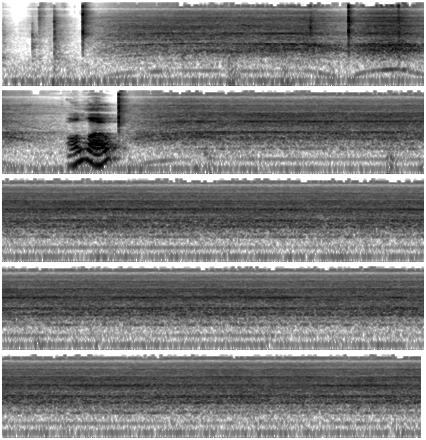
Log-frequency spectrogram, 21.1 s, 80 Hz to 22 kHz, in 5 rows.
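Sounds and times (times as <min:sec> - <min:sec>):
heat gun fan hissing: 0:00.8 - 0:11.6.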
